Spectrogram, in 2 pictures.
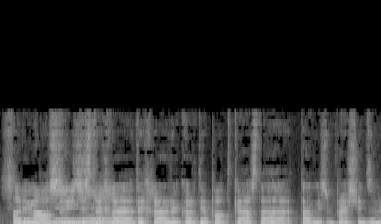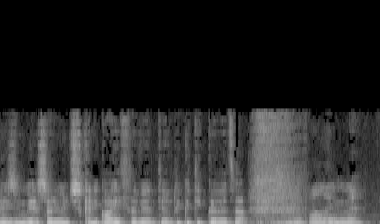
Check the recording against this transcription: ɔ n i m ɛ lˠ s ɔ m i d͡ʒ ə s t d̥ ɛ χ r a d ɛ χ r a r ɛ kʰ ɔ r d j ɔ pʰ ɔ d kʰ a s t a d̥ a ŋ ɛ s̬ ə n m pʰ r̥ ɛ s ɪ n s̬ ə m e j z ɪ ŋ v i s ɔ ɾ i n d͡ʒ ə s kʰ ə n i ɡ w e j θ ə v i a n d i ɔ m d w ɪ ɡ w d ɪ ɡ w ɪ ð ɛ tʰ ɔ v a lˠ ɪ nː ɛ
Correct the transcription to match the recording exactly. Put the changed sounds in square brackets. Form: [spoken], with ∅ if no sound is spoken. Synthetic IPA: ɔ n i m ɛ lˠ s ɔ [n] i d͡ʒ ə s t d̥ ɛ χ r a d ɛ χ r a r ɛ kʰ ɔ r d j ɔ pʰ ɔ d kʰ a s t a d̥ a ŋ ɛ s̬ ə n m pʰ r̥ ɛ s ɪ n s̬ ə m e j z ɪ ŋ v i s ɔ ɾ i n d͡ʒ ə s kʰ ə n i ɡ w [a] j θ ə v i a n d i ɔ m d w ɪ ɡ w d ɪ ɡ w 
